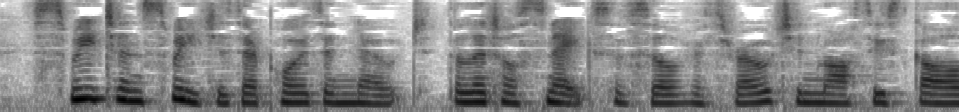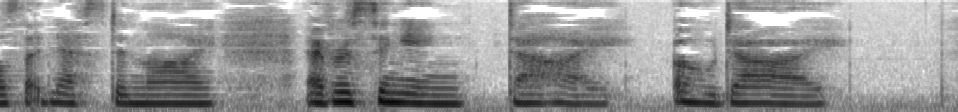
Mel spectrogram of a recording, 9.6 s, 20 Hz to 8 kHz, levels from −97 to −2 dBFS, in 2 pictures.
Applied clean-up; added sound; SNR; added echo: none; none; none; none.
